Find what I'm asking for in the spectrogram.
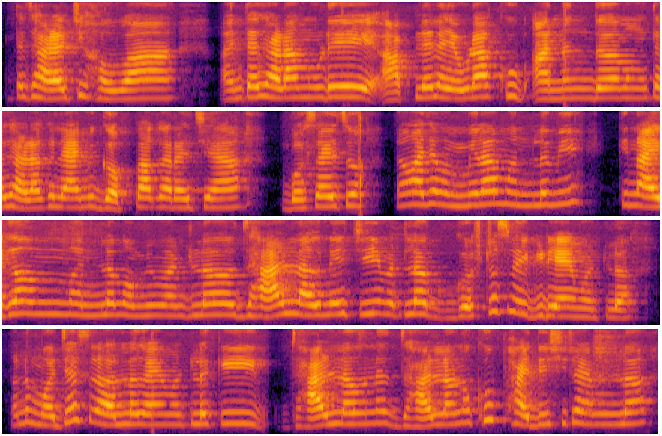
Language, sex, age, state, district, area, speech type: Marathi, female, 18-30, Maharashtra, Wardha, rural, spontaneous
